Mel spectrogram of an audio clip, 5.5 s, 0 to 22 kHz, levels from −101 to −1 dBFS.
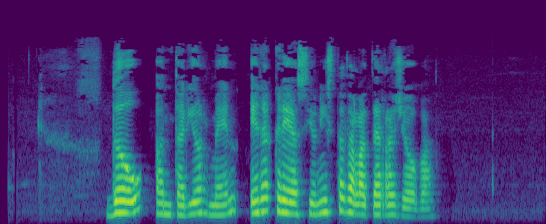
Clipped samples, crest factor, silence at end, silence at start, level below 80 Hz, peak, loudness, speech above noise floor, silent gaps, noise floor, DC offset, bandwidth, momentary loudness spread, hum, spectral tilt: under 0.1%; 20 dB; 1.15 s; 1.05 s; -74 dBFS; -2 dBFS; -21 LUFS; 52 dB; none; -72 dBFS; under 0.1%; 10 kHz; 11 LU; none; -5 dB/octave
